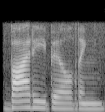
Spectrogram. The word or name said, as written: bodybuilding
